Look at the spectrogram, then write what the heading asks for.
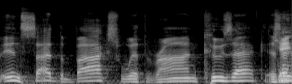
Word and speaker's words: Kaszuk: It's actually pronounced Kaszuk, but my family, Kaszuk. But my family though, when they got off the boat from Poland, somebody mispronounced it and said Kaszuk. So that's the way they say it. They actually say Kaszuk because they thought that sounded American.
